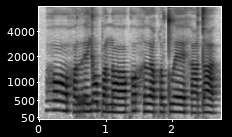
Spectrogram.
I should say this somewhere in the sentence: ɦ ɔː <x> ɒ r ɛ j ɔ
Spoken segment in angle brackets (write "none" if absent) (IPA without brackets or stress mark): h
